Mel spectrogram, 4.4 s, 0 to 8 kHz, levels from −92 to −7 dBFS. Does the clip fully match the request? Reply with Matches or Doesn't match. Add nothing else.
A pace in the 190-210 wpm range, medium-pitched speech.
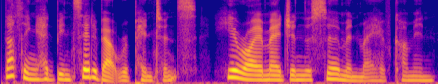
Matches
